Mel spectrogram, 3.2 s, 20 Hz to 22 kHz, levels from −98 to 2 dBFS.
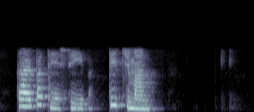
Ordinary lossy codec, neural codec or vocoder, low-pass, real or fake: Opus, 64 kbps; codec, 16 kHz in and 24 kHz out, 1 kbps, XY-Tokenizer; 3.6 kHz; fake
